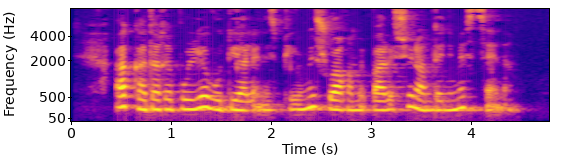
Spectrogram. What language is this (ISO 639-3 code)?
kat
